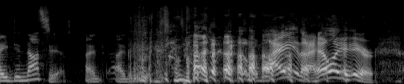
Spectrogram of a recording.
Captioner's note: laughs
